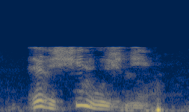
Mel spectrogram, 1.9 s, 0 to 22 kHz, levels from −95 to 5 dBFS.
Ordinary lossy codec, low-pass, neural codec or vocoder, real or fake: AAC, 16 kbps; 7.2 kHz; codec, 16 kHz, 8 kbps, FreqCodec, smaller model; fake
